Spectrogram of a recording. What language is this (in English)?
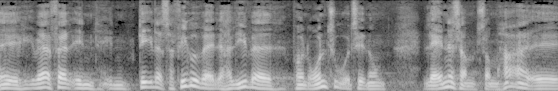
Danish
